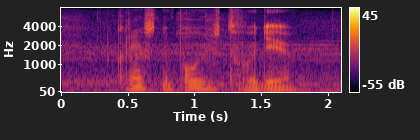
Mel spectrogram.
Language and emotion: Russian, sad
